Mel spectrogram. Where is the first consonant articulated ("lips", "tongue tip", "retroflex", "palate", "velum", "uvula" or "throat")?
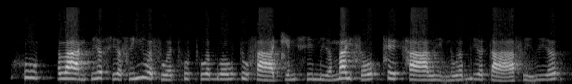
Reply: throat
